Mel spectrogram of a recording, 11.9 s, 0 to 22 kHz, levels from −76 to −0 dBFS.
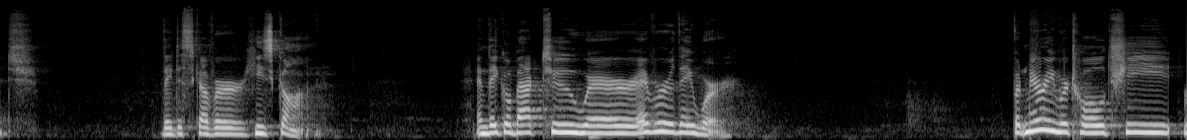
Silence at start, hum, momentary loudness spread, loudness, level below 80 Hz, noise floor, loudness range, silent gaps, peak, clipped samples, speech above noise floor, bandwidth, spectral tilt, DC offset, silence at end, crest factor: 0.05 s; none; 14 LU; -16 LUFS; -60 dBFS; -60 dBFS; 7 LU; none; -4 dBFS; under 0.1%; 45 dB; 14.5 kHz; -6.5 dB/octave; under 0.1%; 0 s; 14 dB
